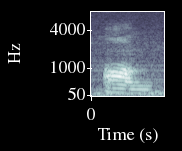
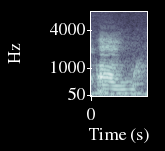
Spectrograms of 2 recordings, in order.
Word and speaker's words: Aang: When people pronounce it Ong instead of Aang from Avatar.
